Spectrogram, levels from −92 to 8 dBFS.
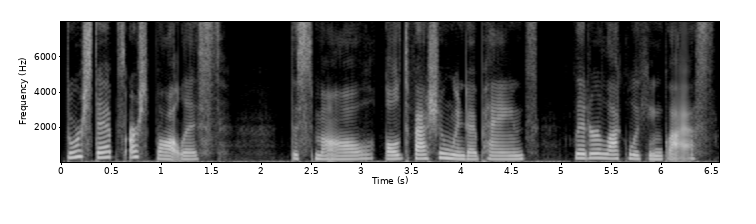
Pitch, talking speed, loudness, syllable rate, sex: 220 Hz, 130 wpm, -20 LUFS, 4.3 syllables/s, female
